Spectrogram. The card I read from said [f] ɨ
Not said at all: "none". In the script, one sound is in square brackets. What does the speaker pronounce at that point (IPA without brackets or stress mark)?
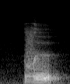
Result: v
